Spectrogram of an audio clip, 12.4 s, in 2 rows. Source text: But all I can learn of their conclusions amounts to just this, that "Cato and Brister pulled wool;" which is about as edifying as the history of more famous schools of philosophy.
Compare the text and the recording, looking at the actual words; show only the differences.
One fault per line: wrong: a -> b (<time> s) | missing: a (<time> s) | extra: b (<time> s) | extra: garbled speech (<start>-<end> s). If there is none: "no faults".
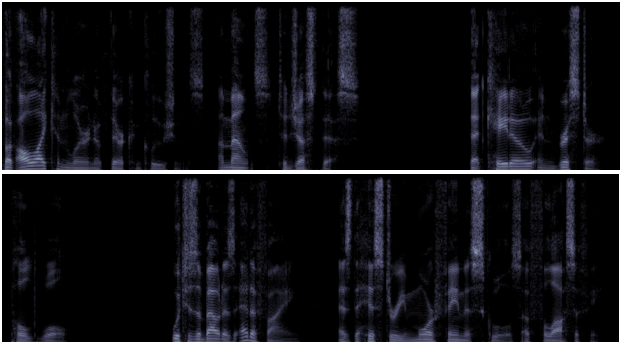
missing: of (10.2 s)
